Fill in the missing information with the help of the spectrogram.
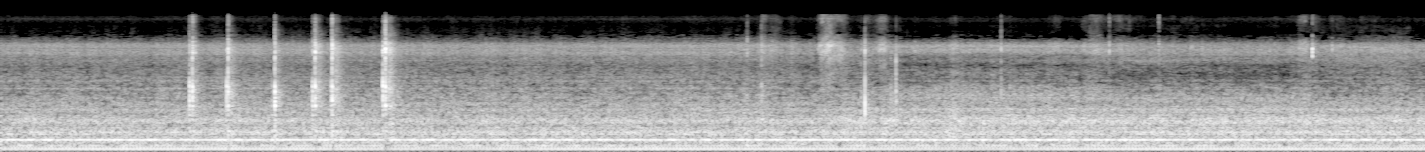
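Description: Steady machine hum with a constant low tone, with a quick run of about six sharp clicks around two to four seconds in.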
